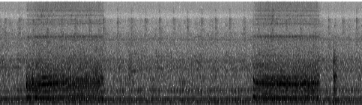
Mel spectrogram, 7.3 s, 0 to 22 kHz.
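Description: Two long, rumbling snores on the in-breath, about 4.5 seconds apart, with quiet out-breaths between; snoring during sleep.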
